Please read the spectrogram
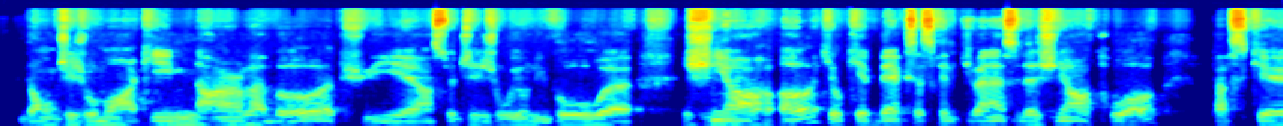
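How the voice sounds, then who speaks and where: With a Franco-Ontarian accent, a man speaks at a moderate pace in a fairly low pitch and monotone, flat intonation, the sound dry and close with no echo. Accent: Franco-Ontarian Canadian French. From Ontario, Orléans (east Ottawa), Franco-Ontarian. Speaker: junior hockey head coach. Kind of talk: interview. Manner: halting, many fillers and repetitions.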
